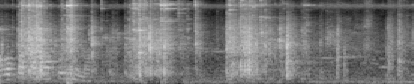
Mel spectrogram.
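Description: Metal tools and engine parts clinking and scraping in short bursts, about one a second.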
